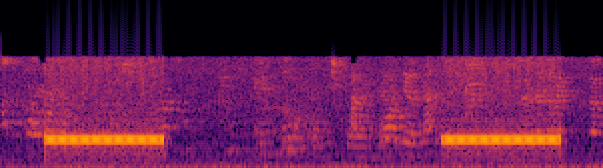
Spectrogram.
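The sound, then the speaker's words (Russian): Ringback tone on a telephone line while an outgoing call is being placed: two long, steady, even-pitched tones of about a second each, separated by a pause of a few seconds, with thin, narrowband phone-line quality. “Будем дозваниваться. Оставайтесь на линии.”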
